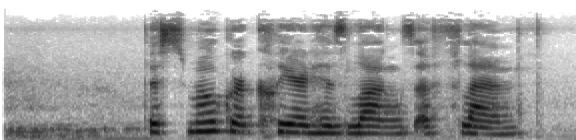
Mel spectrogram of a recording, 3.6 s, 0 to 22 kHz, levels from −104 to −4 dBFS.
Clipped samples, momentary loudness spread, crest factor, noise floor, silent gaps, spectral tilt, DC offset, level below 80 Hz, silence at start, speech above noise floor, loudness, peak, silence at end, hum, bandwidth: under 0.1%; 18 LU; 16 dB; -37 dBFS; none; -3.5 dB/octave; under 0.1%; -52 dBFS; 0.05 s; 23 dB; -14 LUFS; 0 dBFS; 0.35 s; none; 13.5 kHz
